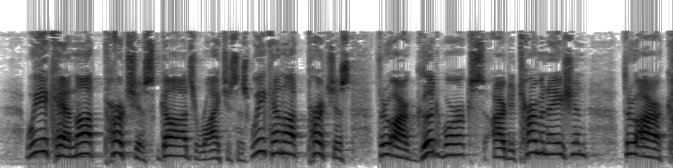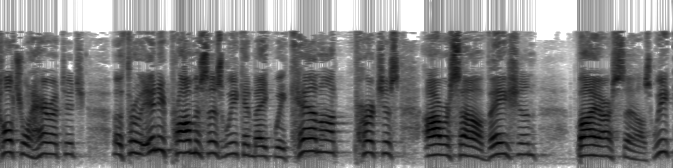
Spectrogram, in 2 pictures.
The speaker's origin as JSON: {"language": "English", "town": "Dallas", "region": "Texas", "country": "United States", "tie": "born or raised there", "said": "I was raised in Dallas, Texas."}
